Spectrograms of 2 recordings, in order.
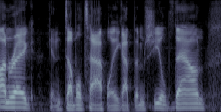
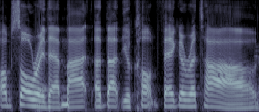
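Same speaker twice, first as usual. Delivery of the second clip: intentionally bad, loud, overdone English accent; 8 semitones higher, 5 dB louder than usual. Showing the other speaker an overdone English accent. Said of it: "My English accent is egregiously overdone".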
